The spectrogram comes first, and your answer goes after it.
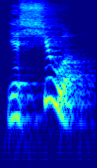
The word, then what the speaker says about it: Yeshua: And so today's message is about Jesus, Yeshua that is how you say Jesus in Hebrew and our Lord and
